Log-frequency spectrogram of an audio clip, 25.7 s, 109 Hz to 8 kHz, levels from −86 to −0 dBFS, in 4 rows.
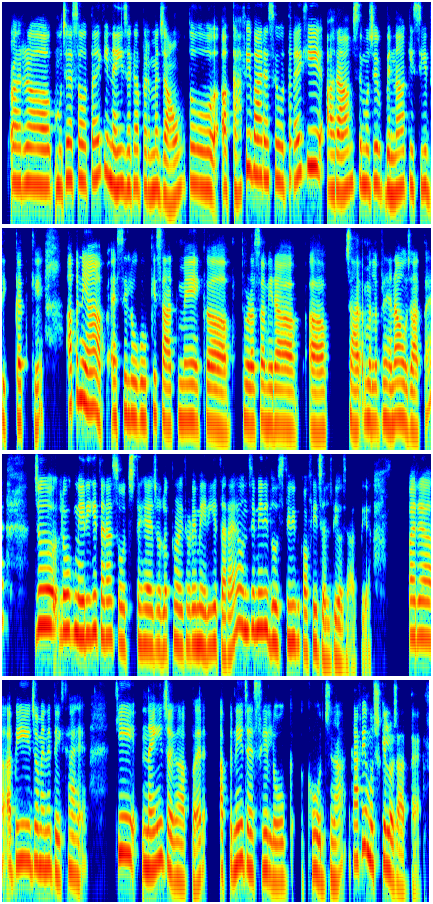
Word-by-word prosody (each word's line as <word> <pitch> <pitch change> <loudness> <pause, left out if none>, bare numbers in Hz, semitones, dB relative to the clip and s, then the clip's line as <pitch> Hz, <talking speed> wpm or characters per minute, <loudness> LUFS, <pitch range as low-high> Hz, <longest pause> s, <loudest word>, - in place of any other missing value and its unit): और 240 -1 +1
अ, 235 -1 +4
मुझे 230 +4 +1
ऐसा 260 0 -1
होता 250 +1 -1
है 275 - +2
कि 295 0 -2
नई 230 -3 +3
जगह 225 +1 -1
पर 220 -2 -3
मैं 215 +1 0
जाऊँ 190 +2 0
तो 230 -2 +1
अ, 200 - +2
काफ़ी 210 +10 0
बार 285 -2 +4
ऐसा 260 0 -2
होता 250 +1 -3
है 280 - +4
कि 335 +1 +4
आराम 210 +1 +2
से 250 - -3
मुझे 235 +1 0
बिना 210 +1 +2
किसी 225 0 -4
दिक्कत 190 0 -3
के, 175 +1 -4 0.4
अपने 285 +2 +3
आप 245 -1 +3
ऐसे 210 +2 -2
लोगों 200 -1 0
के 220 - -2
साथ 185 -3 -1
में 195 0 0
एक 185 +1 -5
अ, 170 -3 +4 0.2
थोड़ा-सा 185 0 +1
मेरा 180 -1 +2 0.4
अ, 165 -1 +3 0.4
स - - -2 0.2
मतलब 185 -2 -2
रहना 195 0 +2
हो 200 -2 +2
जाता 165 -3 -2
है। 310 - -8 0.5
जो 285 - +4 0.3
लोग 265 0 +2
मेरी 240 -1 +4
ही 260 - +3
तरह 235 -2 0
सोचते 205 -2 -4
हैं, 195 -1 +2
जो 190 0 -4
लोग 190 0 -4
थोड़े-थोड़े 200 -1 -1
मेरी 195 -1 +1
ही 205 - +2
तरह 175 0 0
हैं, 215 - -1
उनसे 275 -2 +1
मेरी 275 0 +3
दोस्ती 210 0 0
भी 215 - +1
काफ़ी 190 0 -2
जल्दी 160 -3 -4
हो 150 - 0
जाती 135 +1 -13
है। - - -12 0.6
पर 235 0 +1
अ, 230 -1 +2
अभी 240 +3 0
जो 230 0 0
मैंने 220 0 0
देखा 195 0 -4
है 185 +3 -6 0.5
कि 285 -3 +2
नई 215 +3 +3
जगह 180 -7 0
पर 170 +6 -3 0.2
अपने 220 +4 +1
जैसे 210 -2 -1
लोग 170 -3 -3 0.2
खोजना 175 -4 -2 0.2
काफ़ी 245 +7 +1
मुश्किल 235 -5 +1
हो - - +4
जाता 140 -4 -5
है। - - -11
210 Hz, 205 wpm, -17 LUFS, 190-240 Hz, 0.6 s, अ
